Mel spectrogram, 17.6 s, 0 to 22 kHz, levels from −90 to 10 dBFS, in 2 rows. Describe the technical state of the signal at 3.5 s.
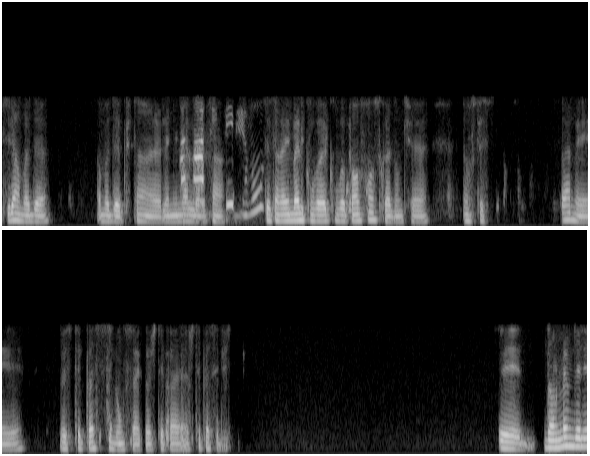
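At 3.5 s, speech suppressed in double talk is at work across 2.51 to 3.66 s. The echo canceller likely could not tell the local talker from loudspeaker echo while both sides spoke, so it turned everything down. Speech dips by as much as about 40 dB and drops out in pieces, adding up to roughly a second.

Overlapping this, an echo leak runs from 3.35 to 3.53 s. One side's echo canceller likely failed to remove all of its loudspeaker pickup and sent some back. A faint copy of the speech returns about 0.3 s late, roughly 30 dB below the direct sound.

The whole clip, including this moment, passes through the AMR narrowband mobile codec. It drives a vocal tract model with sparse pulses, and the coding damage points to a mid-rate mode around 10 kbps. Nothing above 3.8 kHz survives, so the speech sounds muffled and plainly buzzy.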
